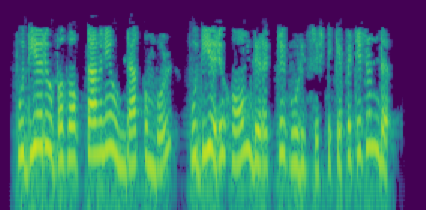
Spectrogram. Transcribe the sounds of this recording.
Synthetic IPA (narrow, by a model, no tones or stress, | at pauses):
puðijo̞ɾuubɐʋo̞ːk̚t̪aːʋɐne̞uɳɖaːkːumbo̞ːɭ | puðijo̞ɾuho̞ːmɖirɐk̚ʈrikuːɽisrɨʂʈikʲːɐpːeʈːiʈːuɳɖɨ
